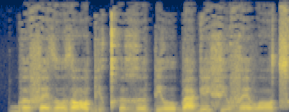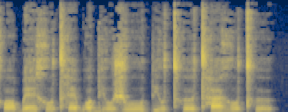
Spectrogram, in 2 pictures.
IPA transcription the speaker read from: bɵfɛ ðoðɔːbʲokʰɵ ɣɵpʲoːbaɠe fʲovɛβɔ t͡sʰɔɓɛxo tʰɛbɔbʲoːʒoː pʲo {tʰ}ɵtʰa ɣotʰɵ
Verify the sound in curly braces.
correct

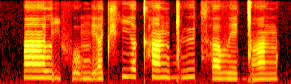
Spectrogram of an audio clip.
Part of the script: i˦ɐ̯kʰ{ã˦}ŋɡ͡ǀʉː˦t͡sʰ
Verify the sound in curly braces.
correct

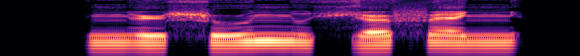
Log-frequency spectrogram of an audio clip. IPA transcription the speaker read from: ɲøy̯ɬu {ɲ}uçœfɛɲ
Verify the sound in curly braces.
correct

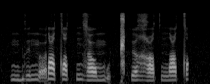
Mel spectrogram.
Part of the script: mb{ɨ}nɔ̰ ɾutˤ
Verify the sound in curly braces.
correct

